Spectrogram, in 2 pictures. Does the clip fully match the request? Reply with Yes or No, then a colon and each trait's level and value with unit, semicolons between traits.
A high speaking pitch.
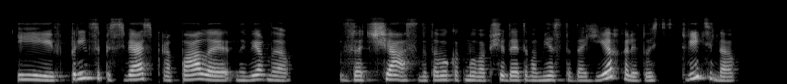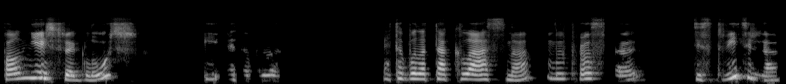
Yes: high, 215 Hz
